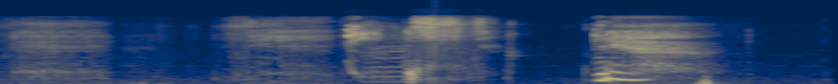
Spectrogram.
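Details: Woman's allergic sneezing fit: hitching breaths building up into a rapid run of forceful sneezes, about four in a few seconds.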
